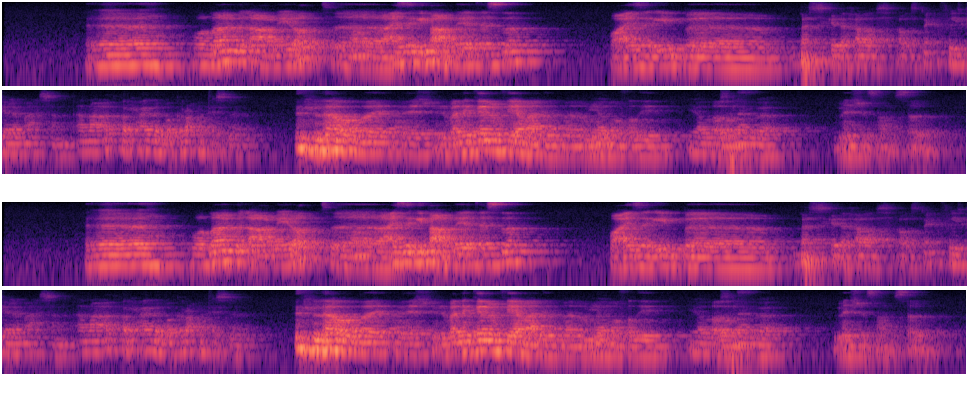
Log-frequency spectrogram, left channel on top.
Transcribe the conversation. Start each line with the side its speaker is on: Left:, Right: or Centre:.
Right: أه والله من العربيات أه
Left: اه
Right: عايز اجيب عربية تسلا وعايز اجيب أه
Left: بس كده خلاص خلاص نقفل الكلام احسن انا اكتر حاجة بكرهها تسلا
Right: <laughs> لا والله
Left: اه
Right: ماشي نبقى نتكلم فيها بعدين بقى لما
Left: يلا
Right: نبقى فاضيين
Left: يلا
Right: خلاص
Left: سلام بقى
Right: ماشي يا صاحبي سلام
